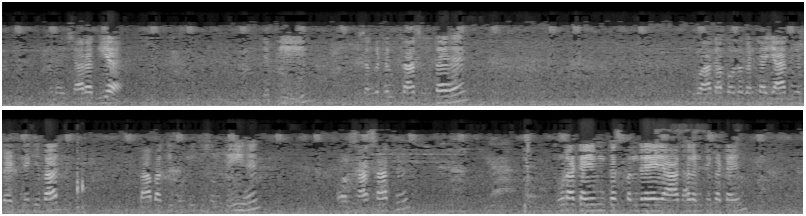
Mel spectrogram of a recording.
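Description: An elderly man speaks calmly and close by, with pauses.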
